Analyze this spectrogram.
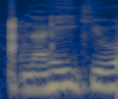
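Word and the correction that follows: Nahki: Wells is my... Or whatever he pronounces his name. – Naki Wells.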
